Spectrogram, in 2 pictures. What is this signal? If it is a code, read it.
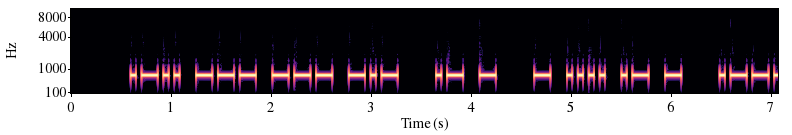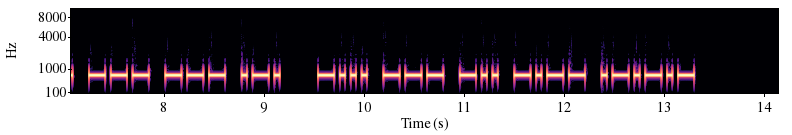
Morse code, heard as a keyed tone, about 22 wpm, 700 Hz. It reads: LOOK AT THAT POOR BODY.
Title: Sentences from Top 1000 Words - Review Part 2 - 22wpm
